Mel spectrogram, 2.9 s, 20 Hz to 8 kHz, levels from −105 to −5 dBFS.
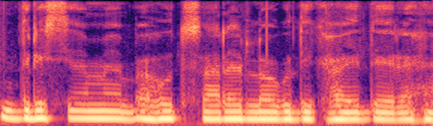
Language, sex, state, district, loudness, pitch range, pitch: Hindi, male, Jharkhand, Palamu, -12 LUFS, 125-135 Hz, 130 Hz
